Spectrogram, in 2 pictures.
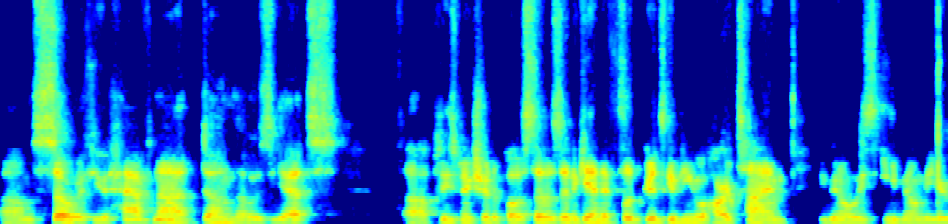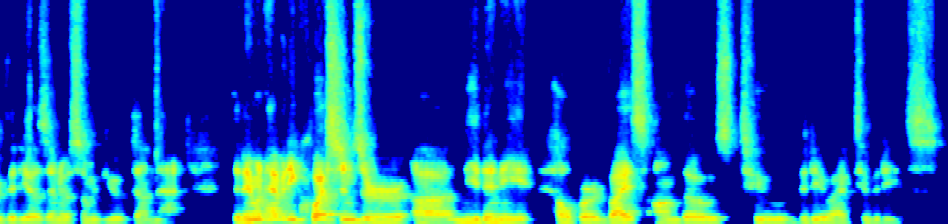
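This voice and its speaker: A man with a fairly low voice leads an online class as the teacher. His talk is casual and encouraging, addressed directly to his students. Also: fairly even intonation, fairly quick, bright, forceful tone, low-quality recording. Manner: encouraging, informal. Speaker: science teacher.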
